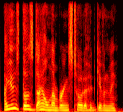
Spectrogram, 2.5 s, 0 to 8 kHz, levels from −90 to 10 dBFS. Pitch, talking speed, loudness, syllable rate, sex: 185 Hz, 220 wpm, -19 LUFS, 6.0 syllables/s, female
